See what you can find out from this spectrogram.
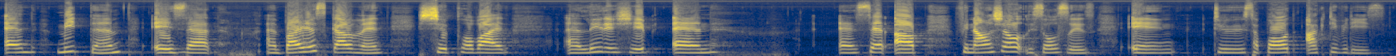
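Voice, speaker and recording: A woman's voice: a little high, steady tone, slow pace, smooth. A young woman from Japan giving a prepared student presentation, speaking hesitantly with fillers. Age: young adult.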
